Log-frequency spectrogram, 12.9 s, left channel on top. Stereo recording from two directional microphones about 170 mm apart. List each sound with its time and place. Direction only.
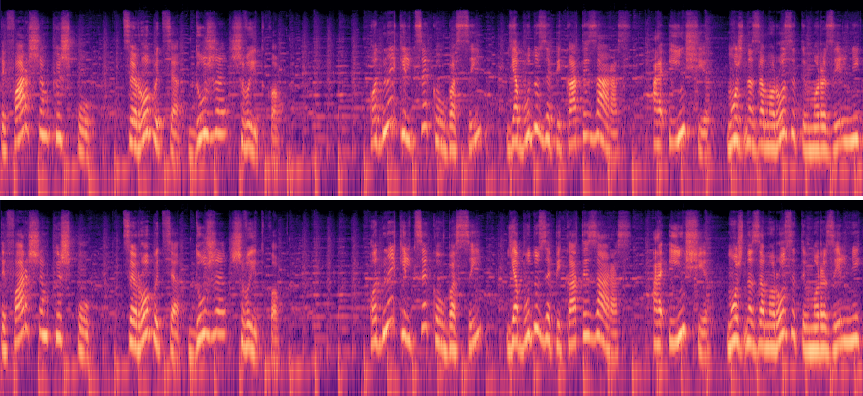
0.0 s speech: 25° right (ahead or behind)
5.5 s speech: 25° right (ahead or behind)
